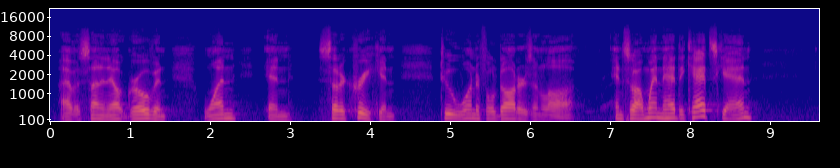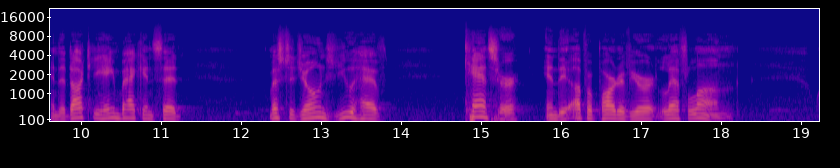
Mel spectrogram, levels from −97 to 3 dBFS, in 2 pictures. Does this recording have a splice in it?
yes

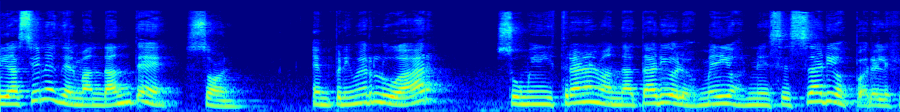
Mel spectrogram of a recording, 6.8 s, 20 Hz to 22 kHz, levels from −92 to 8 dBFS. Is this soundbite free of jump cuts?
no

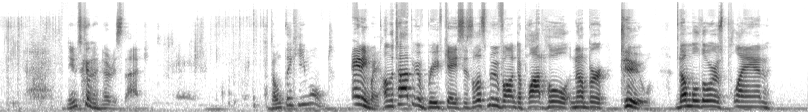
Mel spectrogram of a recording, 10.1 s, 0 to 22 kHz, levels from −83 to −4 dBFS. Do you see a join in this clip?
no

